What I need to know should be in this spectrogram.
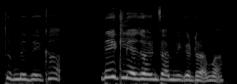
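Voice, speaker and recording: A woman's voice: fairly high pitch, lively intonation, quick pace, dark tone, no echo, studio quality, natural voice. Woman voicing a sulky, scheming young husband. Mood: sulky, indignant. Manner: complaining, exasperated.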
